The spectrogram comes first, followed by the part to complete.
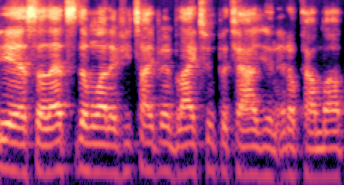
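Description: Flat, monotone intonation marks this man's fairly quick speech, delivered with an American accent. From US South. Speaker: comic book publisher. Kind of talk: casual interview. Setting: video call. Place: home room. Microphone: video call.

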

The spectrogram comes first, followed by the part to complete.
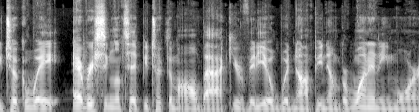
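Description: Over a quiet background, a man speaks at a fairly quick pace with a very deep, low pitch. His intonation is fairly even, and the sound is dry with no echo. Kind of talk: tutorial. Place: home room. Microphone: studio mic.

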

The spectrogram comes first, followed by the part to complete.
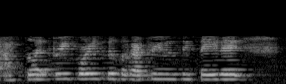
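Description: A woman with a fairly high pitch speaks at a moderate pace, with audible room echo around her. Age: 20s. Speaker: weight-loss vlogger. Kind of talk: casual chat. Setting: home, alone at night. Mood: candid, a bit frustrated. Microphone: phone near.

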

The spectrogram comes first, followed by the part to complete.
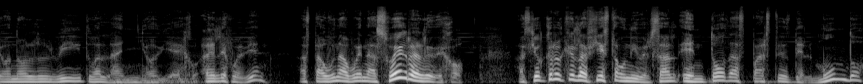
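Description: A man at a moderate pace, very wide pitch swings, dry sound with no echo. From Ecuador, Quito; Ecuador. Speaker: doctor; podcast guest. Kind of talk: casual conversation. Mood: warm, joking. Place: open country. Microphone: studio mic.

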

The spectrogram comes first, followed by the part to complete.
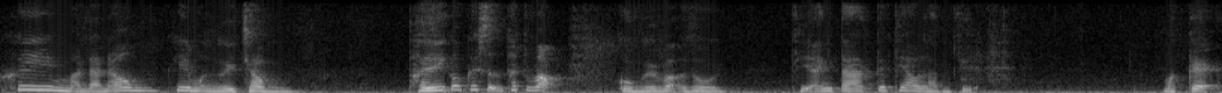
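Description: This woman speaks at a moderate pace with a fairly high pitch. Her pitch swings very widely, and she leaves long, frequent pauses. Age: 30s. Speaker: talk show host. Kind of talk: casual chat; conversational interview talk. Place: studio.

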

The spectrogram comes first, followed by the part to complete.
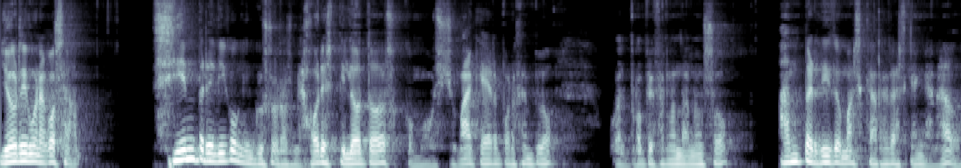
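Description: With a dark, mellow tone and a somewhat breathy, fairly low voice, a man speaks at a moderate pace, his pitch swinging very widely and his loudness shifting a lot, over a quiet background. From Spain. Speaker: YouTube car channel host. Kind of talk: casual personal talk to camera. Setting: at home. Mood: warm, proud, nostalgic. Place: home room. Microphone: lapel.

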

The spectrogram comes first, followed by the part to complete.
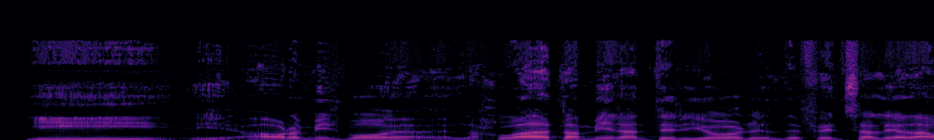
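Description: Fairly even intonation at a moderate pace. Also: man. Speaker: football analyst, former coach. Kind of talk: co-commentary analysis. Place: home room.

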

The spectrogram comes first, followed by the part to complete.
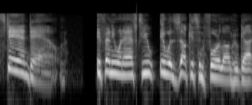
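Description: A man puts on a cartoonish character voice at a high pitch. He goes at a fairly slow pace. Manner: exasperated.

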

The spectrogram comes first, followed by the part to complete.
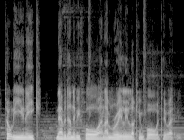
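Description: A man at a very fast pace, fairly even intonation, dry sound with no echo, and faint music in the background. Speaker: travel vlogger. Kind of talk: casual vlog chat. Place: hall. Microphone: phone near.

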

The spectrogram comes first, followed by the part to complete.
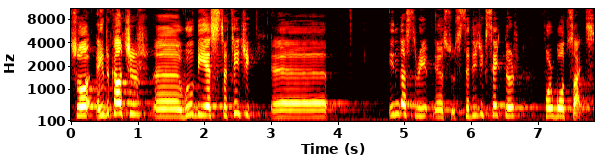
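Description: Speaking at a fairly slow pace with a Turkish accent, a man uses an extremely high pitch and ordinary pitch variation. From Turkey. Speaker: economic researcher; conference panelist. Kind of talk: conference paper presentation. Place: hall. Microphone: podium.

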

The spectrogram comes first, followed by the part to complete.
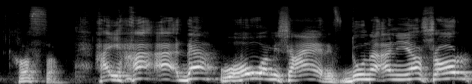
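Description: A man speaks with an Egyptian accent against a quiet background. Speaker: teacher. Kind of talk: exam review lecture. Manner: animated. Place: studio. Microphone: lapel.

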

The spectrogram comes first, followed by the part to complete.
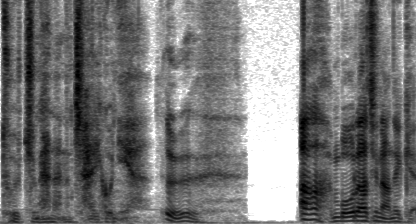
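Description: A man uses a raspy, put-on character voice. He speaks at a medium pitch and a moderate pace. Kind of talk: dubbing practice.

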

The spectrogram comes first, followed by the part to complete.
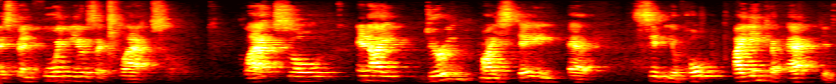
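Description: The speaker has an American accent. Strong room echo fills the recording, with light background noise. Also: man. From Albany, New York; New York. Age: old. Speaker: retired physiology professor and former runner; guest lecturer. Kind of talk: lecture. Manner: halting. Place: hall. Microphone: camera far.

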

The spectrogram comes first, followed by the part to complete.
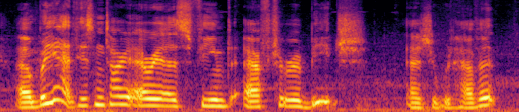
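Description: Fairly quick speech over light background noise. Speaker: zoo visitor vlogger. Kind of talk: casual vlog commentary. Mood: cheerful, laughing often. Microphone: phone near.

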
